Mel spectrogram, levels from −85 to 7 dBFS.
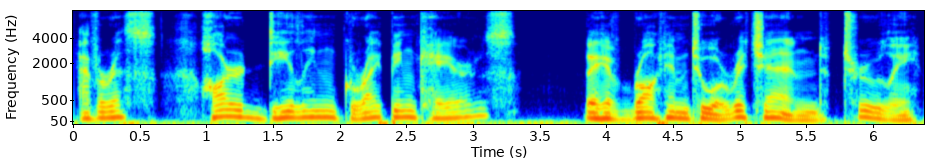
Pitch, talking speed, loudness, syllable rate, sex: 105 Hz, 130 wpm, -18 LUFS, 3.9 syllables/s, male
